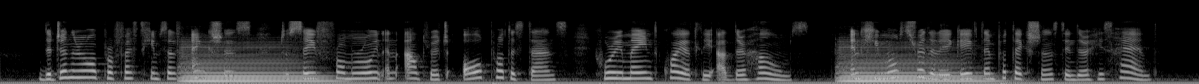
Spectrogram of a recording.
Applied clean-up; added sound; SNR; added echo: none; Bowed string instrument; -1 dB; none.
